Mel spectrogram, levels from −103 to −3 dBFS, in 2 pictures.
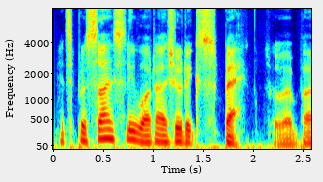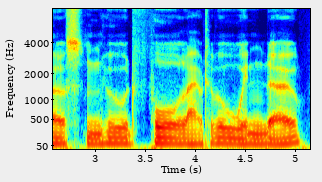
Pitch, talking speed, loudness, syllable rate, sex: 90 Hz, 185 wpm, -18 LUFS, 4.4 syllables/s, male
